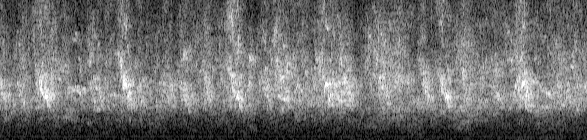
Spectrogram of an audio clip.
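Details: House sparrow colony chattering from garden shrubs, holly and flowering currant, dozens of birds: busy overlapping cheeps with louder chirps standing out roughly every second, a steady low hum underneath.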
